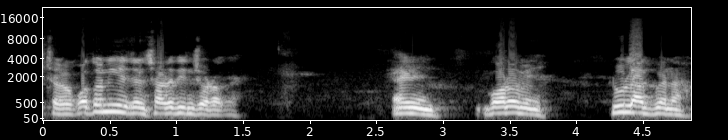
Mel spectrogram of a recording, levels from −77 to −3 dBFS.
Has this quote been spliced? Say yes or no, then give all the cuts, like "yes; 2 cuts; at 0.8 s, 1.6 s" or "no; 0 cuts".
no; 0 cuts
